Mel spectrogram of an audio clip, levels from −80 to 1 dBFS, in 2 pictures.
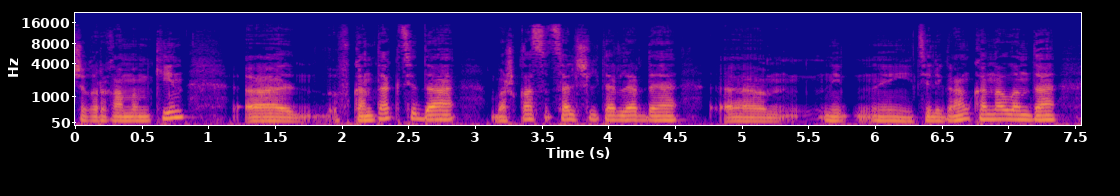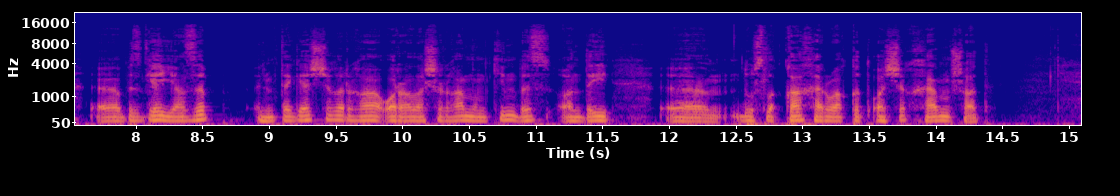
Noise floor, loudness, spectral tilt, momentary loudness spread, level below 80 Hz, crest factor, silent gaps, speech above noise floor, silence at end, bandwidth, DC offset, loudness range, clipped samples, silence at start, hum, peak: -51 dBFS; -27 LUFS; -6 dB/octave; 9 LU; -48 dBFS; 20 dB; none; 25 dB; 0 s; 15.5 kHz; under 0.1%; 2 LU; under 0.1%; 0 s; none; -6 dBFS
